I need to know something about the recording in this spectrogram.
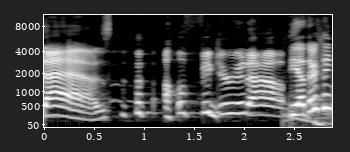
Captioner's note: chuckles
